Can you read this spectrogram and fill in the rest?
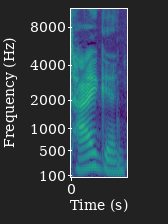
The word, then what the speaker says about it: Teigen: No, actually, her real name's Teigen. It's pronounced Teigen, Chrissy Teigen.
